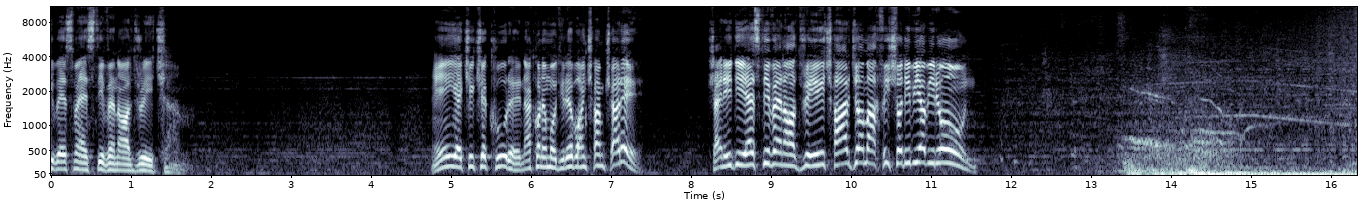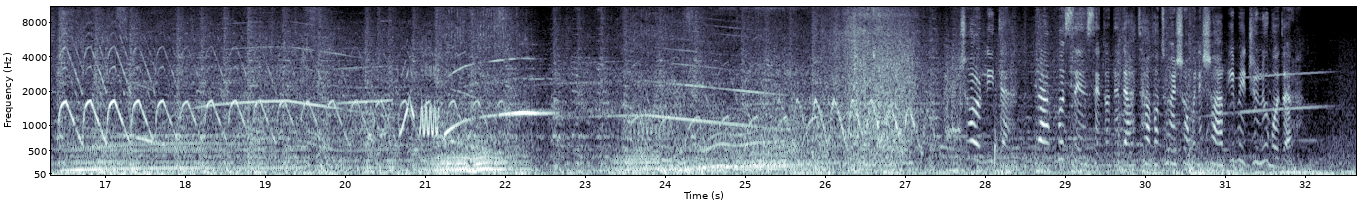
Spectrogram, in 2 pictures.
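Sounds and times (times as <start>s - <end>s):
speech: 0.0s - 1.8s, 4.8s - 7.5s, 8.2s - 11.7s, 30.0s - 32.1s
police car siren: 13.5s - 28.0s, 30.6s - 32.6s
traffic noise: 16.0s - 30.8s.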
